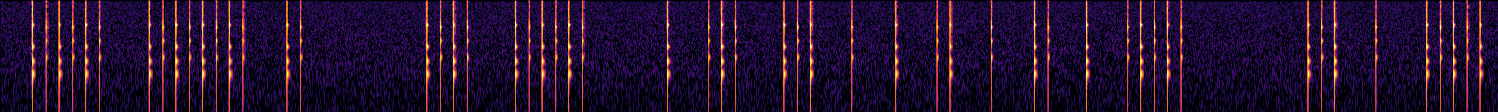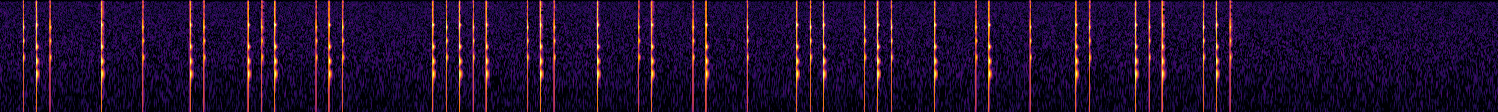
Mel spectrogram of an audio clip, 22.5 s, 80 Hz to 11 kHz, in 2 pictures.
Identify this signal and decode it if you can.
Morse code, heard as a telegraph sounder, hand-sent with a paddle, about 12 wpm. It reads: SHE IS NAMED AFTER FORMER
